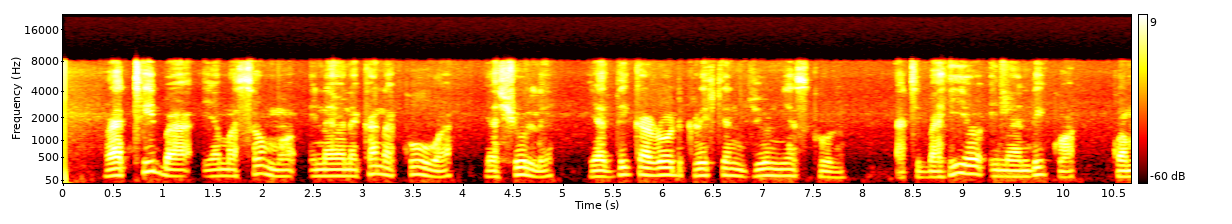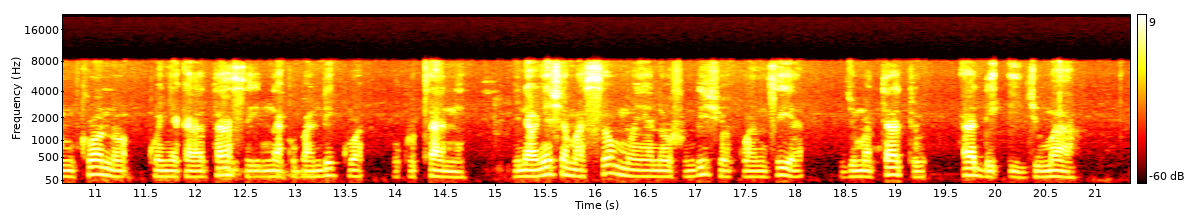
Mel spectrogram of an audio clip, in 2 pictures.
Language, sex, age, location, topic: Swahili, male, 25-35, Kisumu, education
